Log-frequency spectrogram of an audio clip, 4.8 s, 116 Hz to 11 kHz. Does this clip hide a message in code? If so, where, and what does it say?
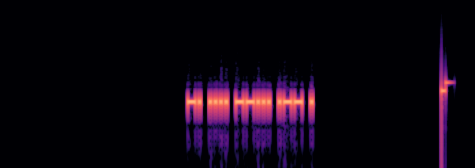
Yes: Morse code from 1.9 to 3.1 s, heard as a keyed tone, about 41 wpm, 700 Hz. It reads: NH7WE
